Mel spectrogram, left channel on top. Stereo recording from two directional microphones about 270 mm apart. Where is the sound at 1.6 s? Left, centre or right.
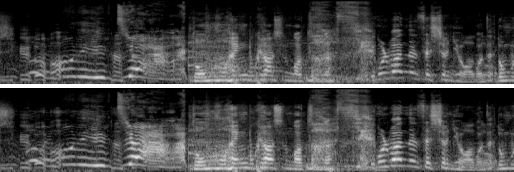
Centre.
